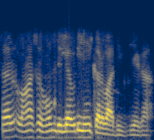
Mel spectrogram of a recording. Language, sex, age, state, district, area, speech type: Hindi, male, 30-45, Bihar, Madhepura, rural, conversation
